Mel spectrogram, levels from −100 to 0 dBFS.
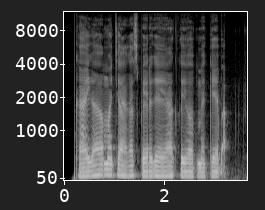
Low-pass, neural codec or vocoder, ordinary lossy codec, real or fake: none; none; none; real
